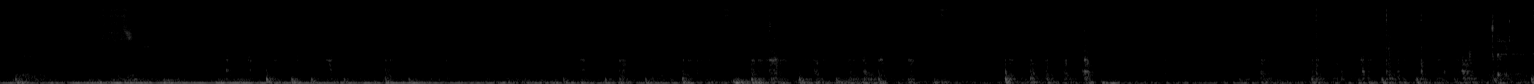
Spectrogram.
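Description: Pen or marker writing on a surface, a quiet, steady run of scratchy strokes and taps with short pauses between them.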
